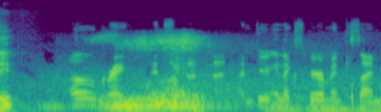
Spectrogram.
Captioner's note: car engine roars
